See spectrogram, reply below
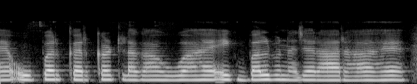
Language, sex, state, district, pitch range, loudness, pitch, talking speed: Hindi, female, Jharkhand, Deoghar, 205-210 Hz, -14 LUFS, 205 Hz, 160 wpm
